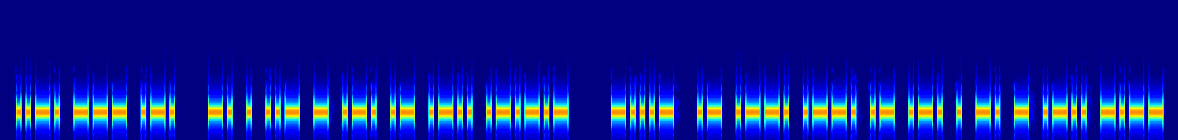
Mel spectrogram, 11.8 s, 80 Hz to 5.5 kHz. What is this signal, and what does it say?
Morse code, heard as a keyed tone, about 25 wpm, 600 Hz. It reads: FOR NEUTRAL. <BT> APPARENTLY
